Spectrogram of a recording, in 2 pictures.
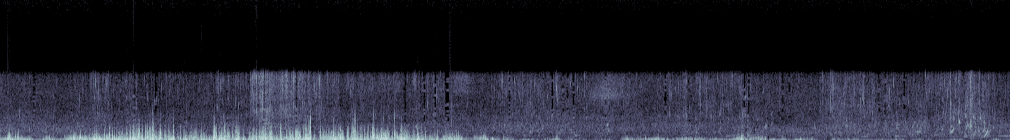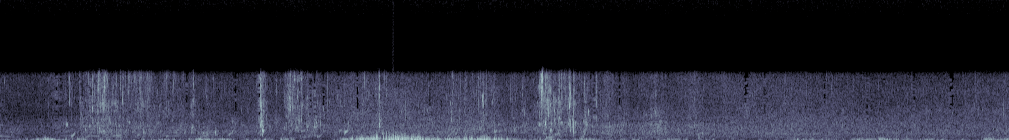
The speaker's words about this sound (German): ihr hört es sicherlich, das Rauschen. Und der Wind vermutlich.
